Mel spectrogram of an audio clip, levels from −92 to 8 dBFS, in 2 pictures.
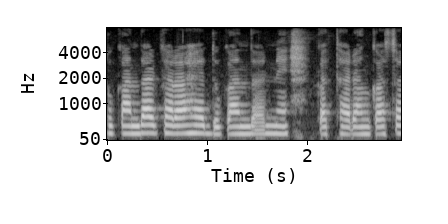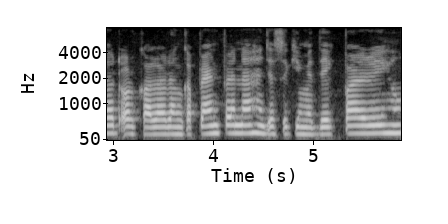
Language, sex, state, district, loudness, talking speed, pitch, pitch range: Hindi, female, Bihar, Katihar, -14 LUFS, 235 wpm, 200 Hz, 190-210 Hz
